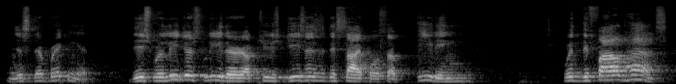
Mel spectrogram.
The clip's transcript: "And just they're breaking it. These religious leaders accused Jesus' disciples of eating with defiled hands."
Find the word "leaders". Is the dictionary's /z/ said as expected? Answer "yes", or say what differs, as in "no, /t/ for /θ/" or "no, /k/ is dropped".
no, /z/ is dropped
